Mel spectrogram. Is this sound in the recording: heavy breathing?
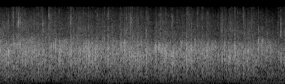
no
